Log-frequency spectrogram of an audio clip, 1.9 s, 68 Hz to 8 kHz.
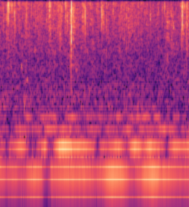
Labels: {"label": "biophony, midshipman", "recorder": "SoundTrap 500"}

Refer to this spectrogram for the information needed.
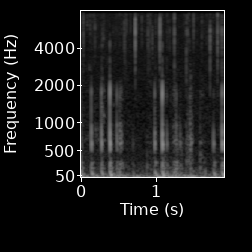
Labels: {"label": "biophony, knock", "recorder": "SoundTrap 300"}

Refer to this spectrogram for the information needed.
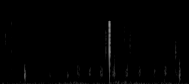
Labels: {"label": "biophony, grazing", "recorder": "SoundTrap 300"}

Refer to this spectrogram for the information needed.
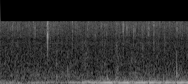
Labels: {"label": "biophony", "recorder": "SoundTrap 300"}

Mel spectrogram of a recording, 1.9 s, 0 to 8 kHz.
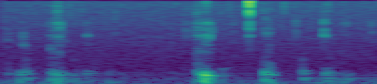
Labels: {"label": "geophony, waves", "recorder": "SoundTrap 300"}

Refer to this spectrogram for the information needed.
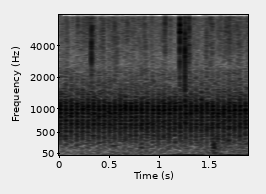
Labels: {"label": "biophony, rattle", "recorder": "SoundTrap 500"}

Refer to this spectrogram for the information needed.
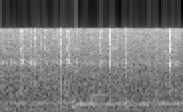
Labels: {"label": "ambient", "recorder": "HydroMoth"}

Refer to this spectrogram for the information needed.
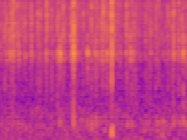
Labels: {"label": "ambient", "recorder": "HydroMoth"}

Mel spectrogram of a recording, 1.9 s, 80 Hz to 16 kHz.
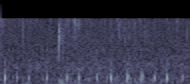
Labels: {"label": "biophony, pulse", "recorder": "SoundTrap 500"}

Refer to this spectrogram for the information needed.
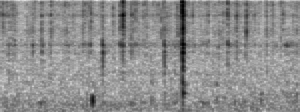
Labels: {"label": "ambient", "recorder": "HydroMoth"}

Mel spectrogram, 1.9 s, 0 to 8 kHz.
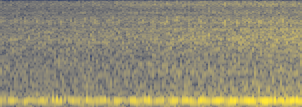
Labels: {"label": "anthrophony, boat engine", "recorder": "SoundTrap 500"}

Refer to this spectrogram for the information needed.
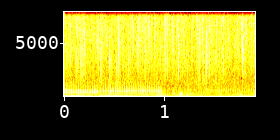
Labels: {"label": "biophony, croak", "recorder": "SoundTrap 500"}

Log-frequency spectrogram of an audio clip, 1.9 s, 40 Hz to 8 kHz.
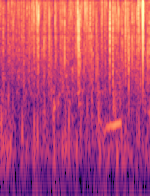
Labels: {"label": "biophony, cascading saw", "recorder": "SoundTrap 600 or HydroMoth"}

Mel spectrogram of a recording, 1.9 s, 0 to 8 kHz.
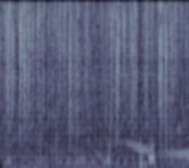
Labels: {"label": "biophony, cascading saw", "recorder": "SoundTrap 600 or HydroMoth"}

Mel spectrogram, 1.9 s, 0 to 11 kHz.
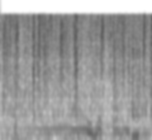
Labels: {"label": "biophony, cascading saw", "recorder": "SoundTrap 600 or HydroMoth"}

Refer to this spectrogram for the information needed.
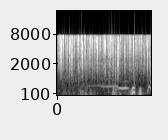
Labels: {"label": "biophony, cascading saw", "recorder": "SoundTrap 600 or HydroMoth"}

